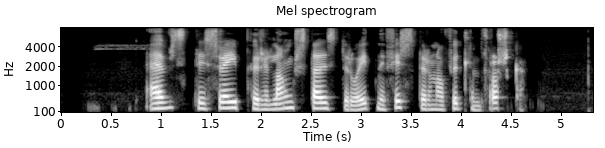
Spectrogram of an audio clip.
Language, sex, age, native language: Icelandic, female, 40-49, Icelandic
